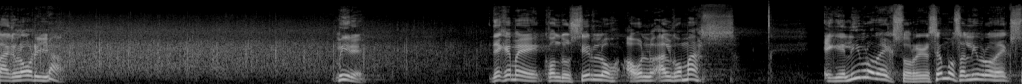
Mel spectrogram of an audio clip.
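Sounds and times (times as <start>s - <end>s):
speech: 0.0s - 0.8s, 3.4s - 3.8s, 4.9s - 7.4s, 8.2s - 10.2s
audience clapping: 0.0s - 5.4s.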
